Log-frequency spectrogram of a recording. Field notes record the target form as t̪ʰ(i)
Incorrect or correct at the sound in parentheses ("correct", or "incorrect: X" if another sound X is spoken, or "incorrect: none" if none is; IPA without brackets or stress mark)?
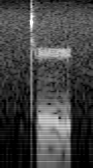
incorrect: y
